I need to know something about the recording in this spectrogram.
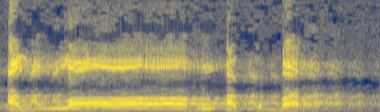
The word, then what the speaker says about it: اللہ اکبر: ہے اللہ اکبر، اور معاذ اللہ کوئی اسے مد لگا دے اللہ تو نماز فاسد، تکبیر تحریمہ شروع نہیں ہوئی، سمجھ گئے؟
